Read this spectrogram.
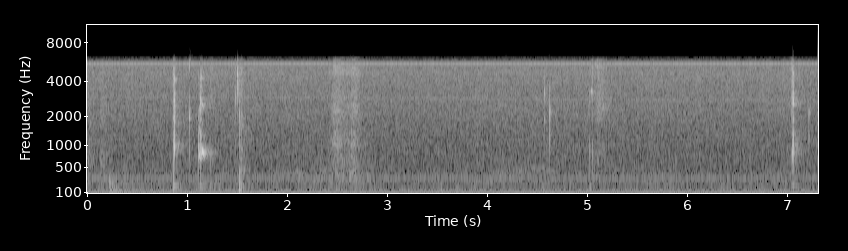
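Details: Hiccups: several brief, sharp hiccup sounds at irregular intervals in a quiet room with a faint steady hum.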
